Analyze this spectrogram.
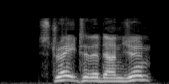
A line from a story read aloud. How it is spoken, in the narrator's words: another voice shouted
